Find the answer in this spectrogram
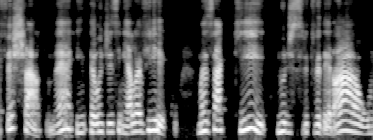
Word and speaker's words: Wiecko: que foram abertos eh ela viec eu tô pronunciando certo o seu nome é viec vi tá certíssimo tá é tanto fác eh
